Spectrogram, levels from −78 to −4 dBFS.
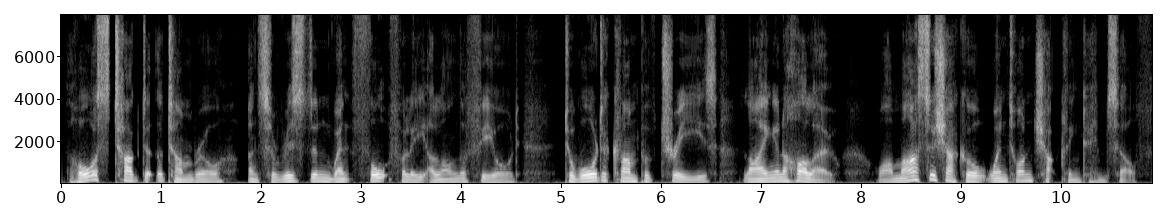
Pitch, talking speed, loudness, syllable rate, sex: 125 Hz, 170 wpm, -18 LUFS, 4.8 syllables/s, male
